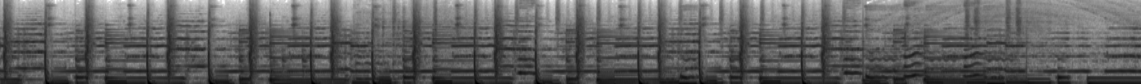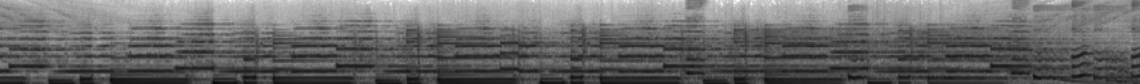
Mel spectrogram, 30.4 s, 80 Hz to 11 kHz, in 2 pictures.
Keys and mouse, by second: 0.0-0.3 typing, 6.7 ctrl+z, 8.1-8.7 typing, 10.6 ctrl+i, 18.0 f, 19.5 ctrl+alt+click, 28.9 double click.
